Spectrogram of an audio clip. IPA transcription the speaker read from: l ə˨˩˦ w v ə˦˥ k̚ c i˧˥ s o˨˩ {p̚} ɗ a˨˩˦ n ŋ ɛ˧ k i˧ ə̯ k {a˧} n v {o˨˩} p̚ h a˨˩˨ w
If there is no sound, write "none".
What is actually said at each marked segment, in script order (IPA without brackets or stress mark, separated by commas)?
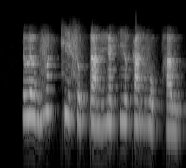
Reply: p̚, a˧, o˨˩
